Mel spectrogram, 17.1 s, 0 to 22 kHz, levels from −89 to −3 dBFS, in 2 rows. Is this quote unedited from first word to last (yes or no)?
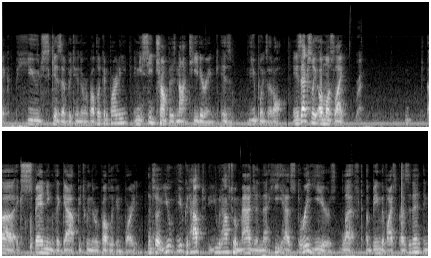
no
